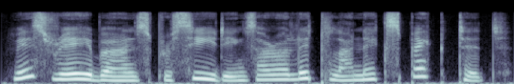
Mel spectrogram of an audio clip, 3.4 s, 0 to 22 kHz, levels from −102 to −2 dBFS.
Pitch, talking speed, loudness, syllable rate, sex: 235 Hz, 125 wpm, -16 LUFS, 4.6 syllables/s, female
